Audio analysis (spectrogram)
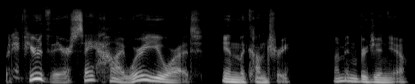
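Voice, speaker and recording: A man with a mid-pitched voice chats casually as the host of a livestream. His manner is informal and encouraging, and the sound is close and dry. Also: big pitch swings, brisk, darkish tone, breathy edge, dry recording. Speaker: host of a writing community livestream.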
